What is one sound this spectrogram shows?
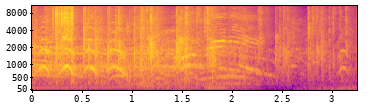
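A group of people cheers together.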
